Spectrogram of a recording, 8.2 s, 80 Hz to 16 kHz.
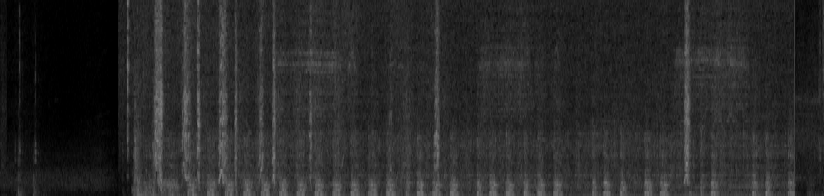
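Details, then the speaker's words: Mercedes-Benz 190E W201 petrol engine starting and settling into an even, steady idle after the rough idle was fixed by replacing the toasted spark plugs; engine still starts badly when cold. "bad idling is now finally fixed but the engine starts badly when it's cold"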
